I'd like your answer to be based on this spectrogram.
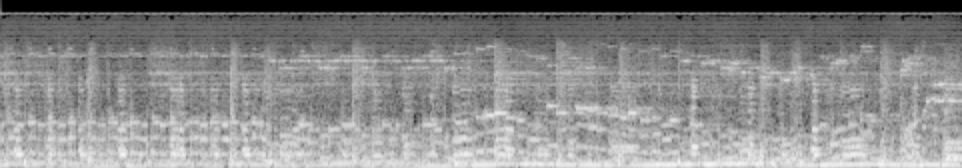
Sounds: Piano, Keyboard (musical), Electric piano, Hammond organ, Organ

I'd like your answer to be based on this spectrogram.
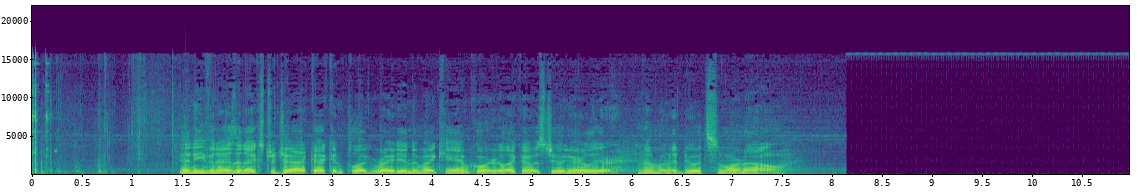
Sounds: Speech

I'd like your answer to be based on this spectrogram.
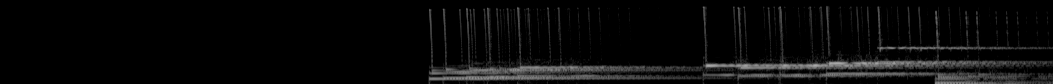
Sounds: Music

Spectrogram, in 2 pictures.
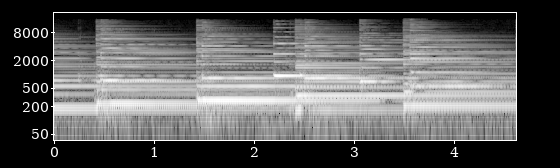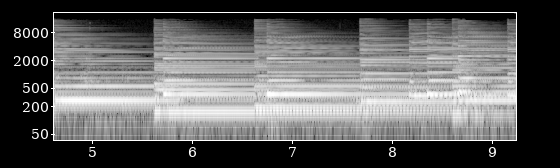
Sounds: playing harpsichord

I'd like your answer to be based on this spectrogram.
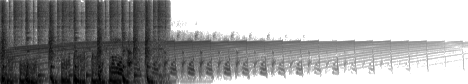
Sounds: Music, Disco

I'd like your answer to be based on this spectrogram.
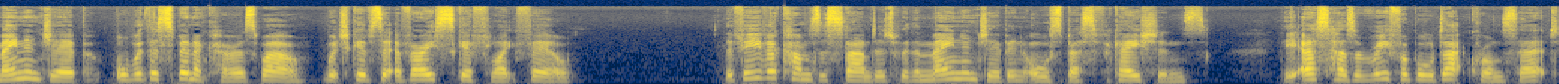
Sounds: Speech

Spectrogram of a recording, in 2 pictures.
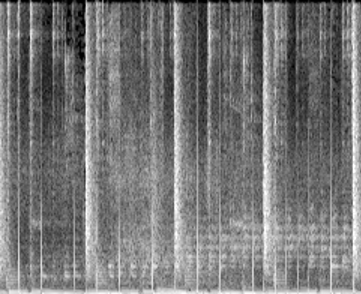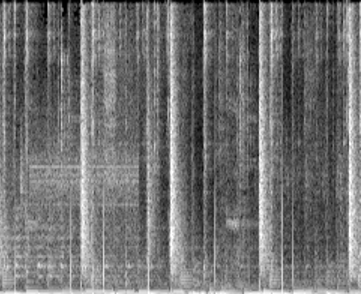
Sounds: Music

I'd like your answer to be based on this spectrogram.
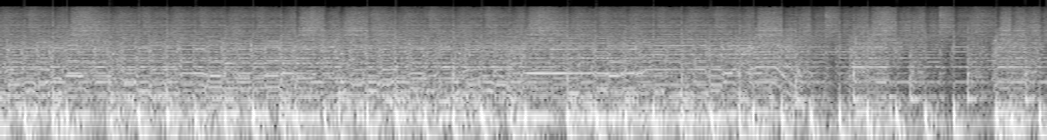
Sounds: Guitar, Musical instrument, Plucked string instrument, Music, Strum

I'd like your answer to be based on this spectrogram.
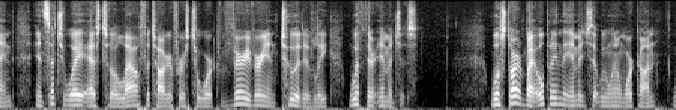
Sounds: Speech

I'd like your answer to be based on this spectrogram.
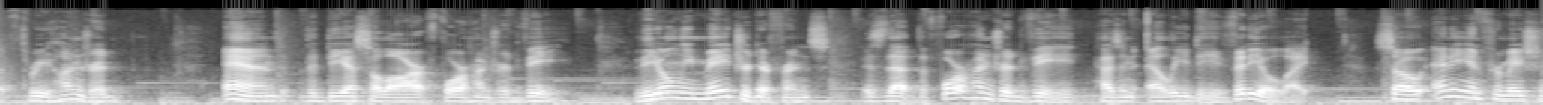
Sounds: Music, Speech

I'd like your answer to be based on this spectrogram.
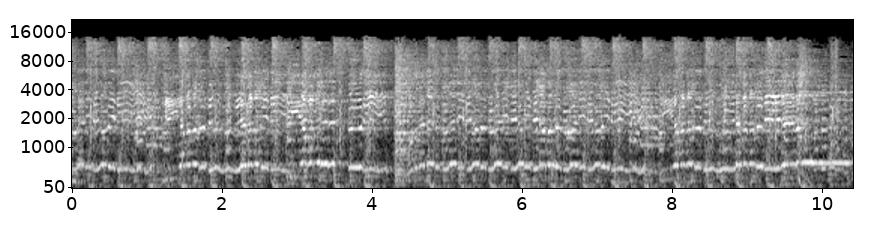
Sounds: yodelling

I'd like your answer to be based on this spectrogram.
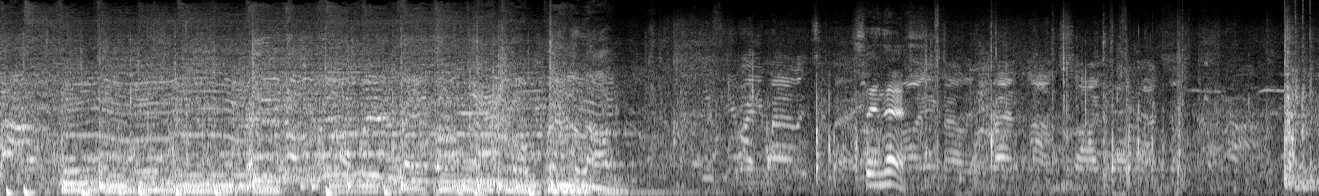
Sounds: Skateboard, Speech, Music

